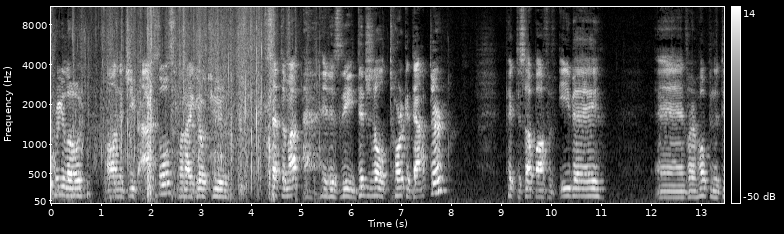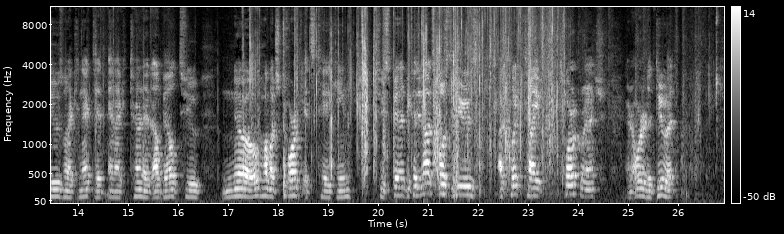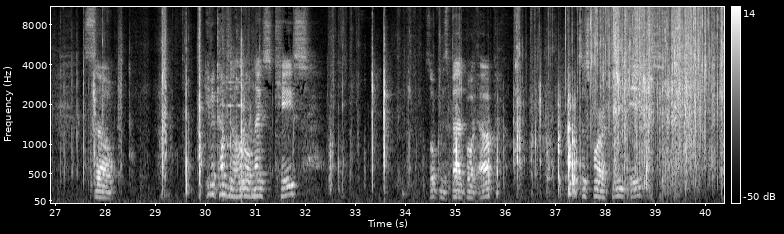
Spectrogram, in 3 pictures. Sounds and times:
Speech: 0:00.0 - 0:03.6, 0:04.3 - 0:08.0, 0:09.1 - 0:11.2, 0:12.1 - 0:26.0, 0:27.6 - 0:28.3, 0:30.0 - 0:32.2, 0:34.4 - 0:35.9, 0:37.4 - 0:39.2
Tearing: 0:18.3 - 0:23.9, 0:36.2 - 0:40.3.

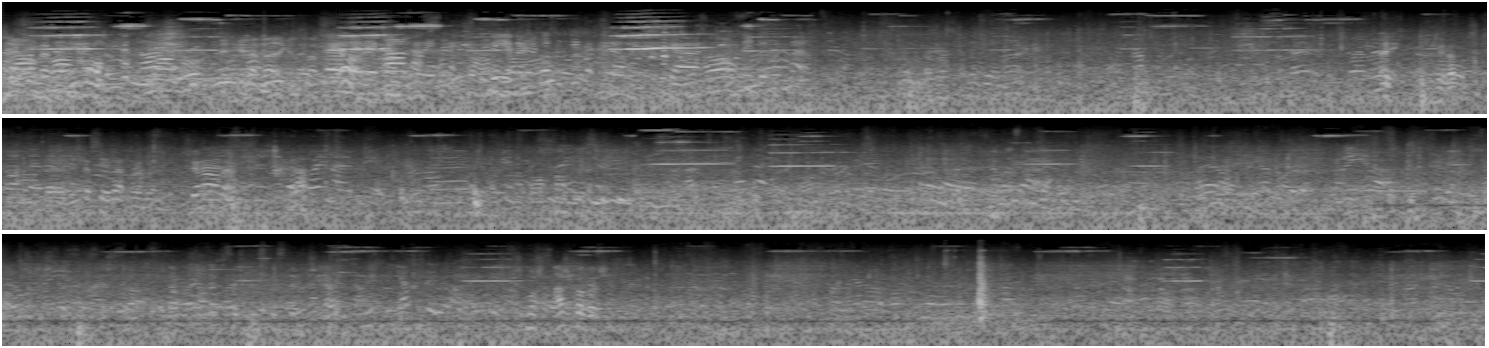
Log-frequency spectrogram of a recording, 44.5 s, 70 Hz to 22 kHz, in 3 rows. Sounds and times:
Speech: 0:00.0 - 0:44.5.

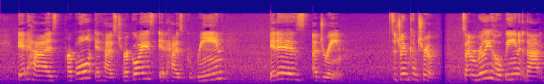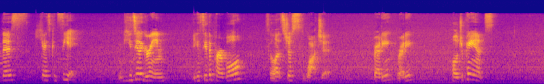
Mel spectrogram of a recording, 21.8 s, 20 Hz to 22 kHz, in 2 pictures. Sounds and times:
Inside, small room: 0:00.0 - 0:21.7
Speech: 0:00.4 - 0:04.5, 0:05.4 - 0:06.9, 0:07.8 - 0:12.5, 0:13.2 - 0:17.6, 0:18.3 - 0:19.2, 0:19.9 - 0:20.8.

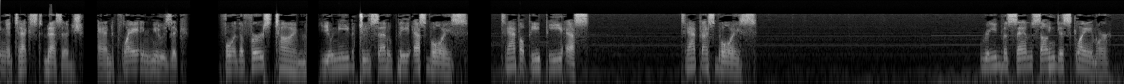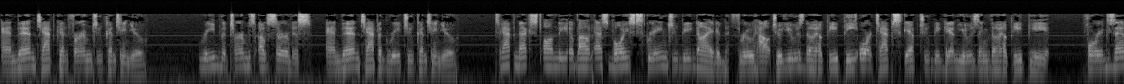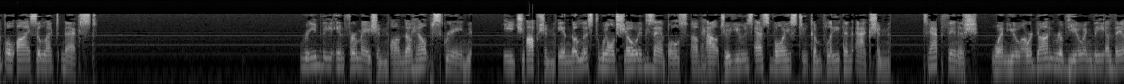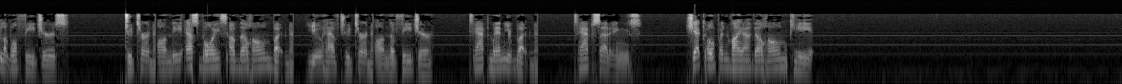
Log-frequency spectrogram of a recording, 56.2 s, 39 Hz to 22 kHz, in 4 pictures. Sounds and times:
Speech synthesizer: 0:00.0 - 0:07.4, 0:31.9 - 0:43.0.

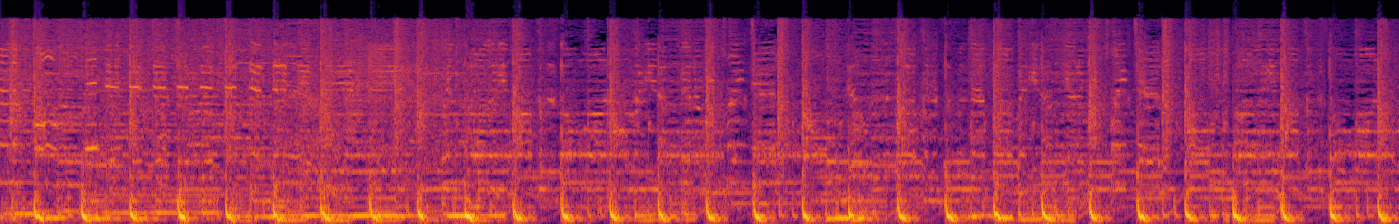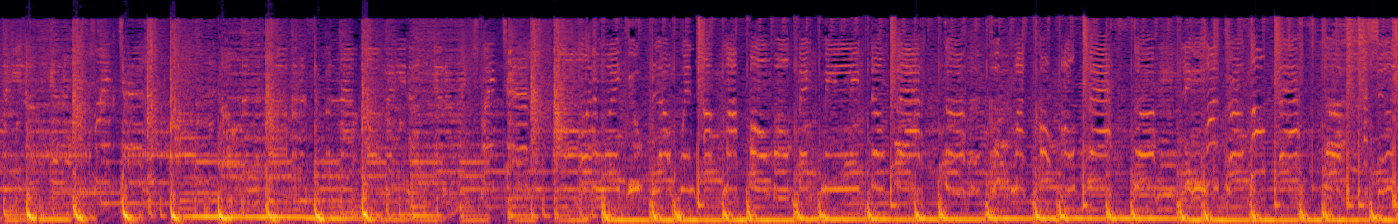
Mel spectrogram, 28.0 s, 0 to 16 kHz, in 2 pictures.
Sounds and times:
Music: 0:00.0 - 0:27.9.

